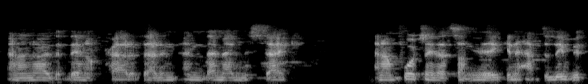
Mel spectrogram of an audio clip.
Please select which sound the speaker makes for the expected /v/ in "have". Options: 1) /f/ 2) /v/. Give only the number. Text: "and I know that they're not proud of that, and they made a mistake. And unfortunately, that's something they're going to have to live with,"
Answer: 1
